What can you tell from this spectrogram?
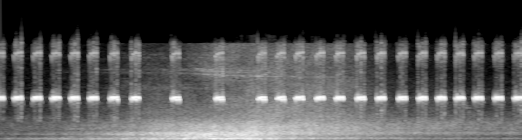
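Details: High, regular cricket chirps in dry grass by day, interrupted midway as a passing car's broad roar swells and fades, the chirping resuming steadily afterward.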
